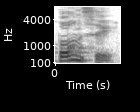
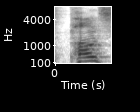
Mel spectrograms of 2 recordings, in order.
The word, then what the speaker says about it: Ponce: Like Ponce de Leon, yes. But Ponce de Leon is just in the right way to say it. Ponce. Just an accent on the E at the end.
